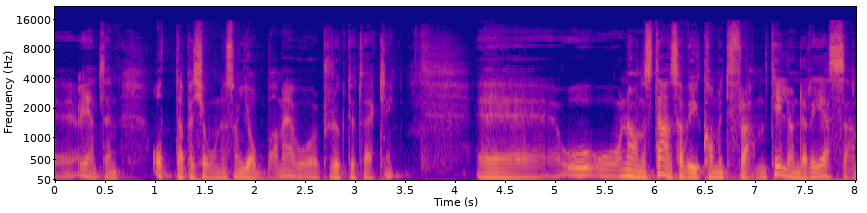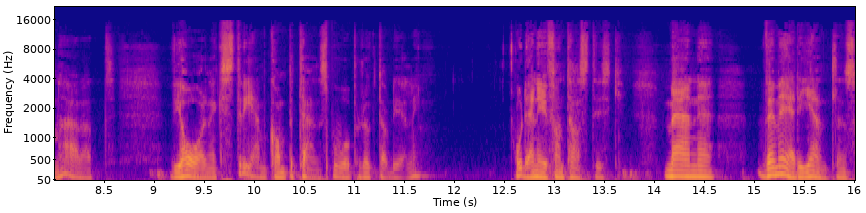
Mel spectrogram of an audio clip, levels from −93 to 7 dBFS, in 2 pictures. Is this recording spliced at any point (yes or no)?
no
